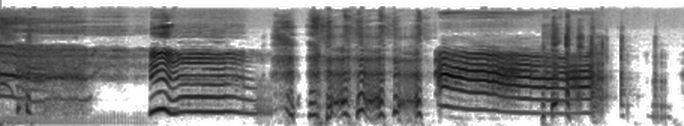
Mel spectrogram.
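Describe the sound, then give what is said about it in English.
A cat screams in drawn-out, high-pitched yowls with wavering, bending pitch. Two long loud wails are separated by a burst of choppy, broken cries, then a brief quieter trail-off. “She was also playing cat screaming.”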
